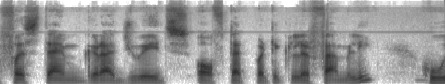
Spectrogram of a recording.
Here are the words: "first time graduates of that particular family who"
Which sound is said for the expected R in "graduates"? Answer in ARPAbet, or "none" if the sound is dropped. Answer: R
